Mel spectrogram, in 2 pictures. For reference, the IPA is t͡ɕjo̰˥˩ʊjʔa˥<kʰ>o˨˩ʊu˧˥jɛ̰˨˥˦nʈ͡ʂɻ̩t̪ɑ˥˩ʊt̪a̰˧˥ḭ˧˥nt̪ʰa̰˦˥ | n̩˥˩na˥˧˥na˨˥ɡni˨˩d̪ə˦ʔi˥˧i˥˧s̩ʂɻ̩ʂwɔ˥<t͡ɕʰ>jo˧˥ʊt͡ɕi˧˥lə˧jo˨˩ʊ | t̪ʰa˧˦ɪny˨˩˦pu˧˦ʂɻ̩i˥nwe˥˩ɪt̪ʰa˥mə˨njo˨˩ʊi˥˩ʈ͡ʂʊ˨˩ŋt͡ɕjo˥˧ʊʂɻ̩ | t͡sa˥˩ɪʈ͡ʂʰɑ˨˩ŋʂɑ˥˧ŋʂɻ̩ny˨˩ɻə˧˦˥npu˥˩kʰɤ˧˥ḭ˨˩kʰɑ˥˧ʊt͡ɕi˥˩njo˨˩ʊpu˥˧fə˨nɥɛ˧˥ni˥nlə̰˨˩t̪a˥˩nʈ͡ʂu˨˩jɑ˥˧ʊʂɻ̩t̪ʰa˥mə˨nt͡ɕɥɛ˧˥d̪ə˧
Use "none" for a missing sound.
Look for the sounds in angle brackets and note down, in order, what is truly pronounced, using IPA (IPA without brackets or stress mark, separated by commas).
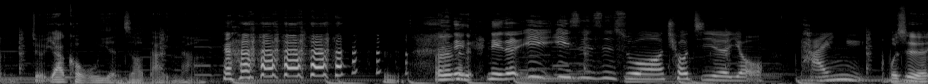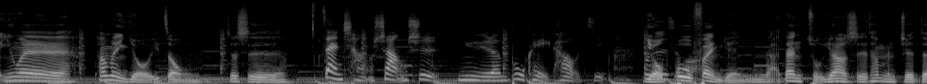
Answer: kʰ, t͡ɕʰ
